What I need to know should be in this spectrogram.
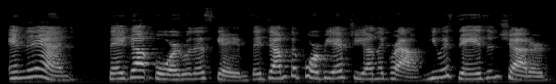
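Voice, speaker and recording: A woman narrating a children's book aloud in an expressive storytelling style. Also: high-pitched, moderate pace, rough recording. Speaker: story reader.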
